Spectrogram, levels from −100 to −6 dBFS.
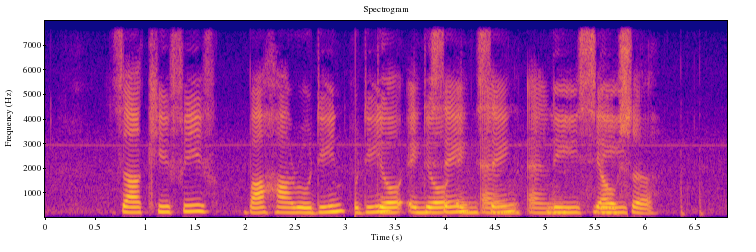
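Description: From 3.10 s to 5.82 s the speech is heard twice at once: a second, full-band copy trails the original by around half a second at about the same loudness. It has no decay or room colour, and it cuts in and out abruptly at those edges. This is a doubled audio track, likely from the same signal being captured again through a slower path, or from an edit that left two copies out of step.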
